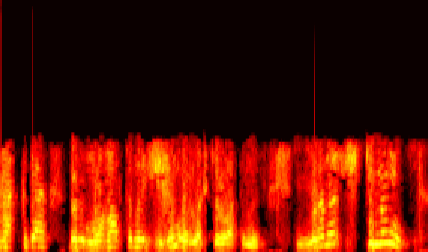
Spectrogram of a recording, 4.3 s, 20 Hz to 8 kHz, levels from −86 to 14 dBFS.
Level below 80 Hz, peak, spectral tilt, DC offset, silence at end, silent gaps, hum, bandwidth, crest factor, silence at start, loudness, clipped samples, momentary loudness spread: -44 dBFS; 0 dBFS; -9 dB/octave; under 0.1%; 0.05 s; none; none; 3.8 kHz; 12 dB; 0 s; -13 LUFS; under 0.1%; 6 LU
